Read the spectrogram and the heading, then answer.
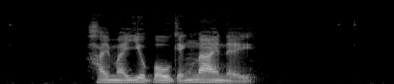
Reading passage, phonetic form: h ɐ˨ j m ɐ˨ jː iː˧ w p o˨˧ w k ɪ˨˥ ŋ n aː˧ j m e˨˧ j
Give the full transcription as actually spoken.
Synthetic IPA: h ɐ˨ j m ɐ˨ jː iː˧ w p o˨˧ w k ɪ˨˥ ŋ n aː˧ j n e˨˧ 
